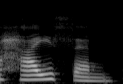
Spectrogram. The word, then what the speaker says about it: heißen: Jadi kalau yang pertama adalah ketika huruf E ketemu dengan I, bila bertemu maka dibacanya adalah AI. Contohnya kemarin saya sudah kasih ya dari kata heißen, yaitu adalah contohnya gini, I heiße Kurnia, tapi tulisannya adalah I heiße gitu kan. Nah, bacanya bukan I heiße Kurnia tapi I heiße Kurnia. Jadi bila E ketemu I, maka dia akan menjadi AI gitu ya.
